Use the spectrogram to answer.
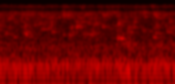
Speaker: I just give it another Shake make sure yeah so we still got a bit bit more air in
